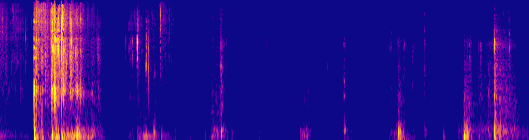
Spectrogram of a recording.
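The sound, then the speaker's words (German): A loud crunchy bite into a macaron from a pop-up bakery, followed by several softer, scattered crunches and crackles of chewing, with no talking. “Und jetzt dürfen wir da mal reinbeißen?”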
